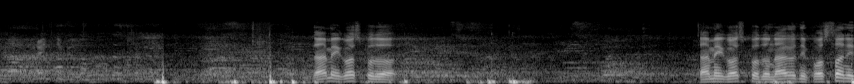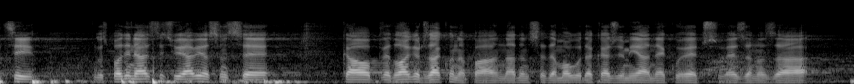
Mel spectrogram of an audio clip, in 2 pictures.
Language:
Serbian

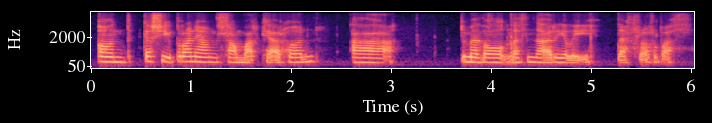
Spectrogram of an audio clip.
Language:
Welsh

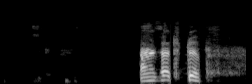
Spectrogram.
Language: Uzbek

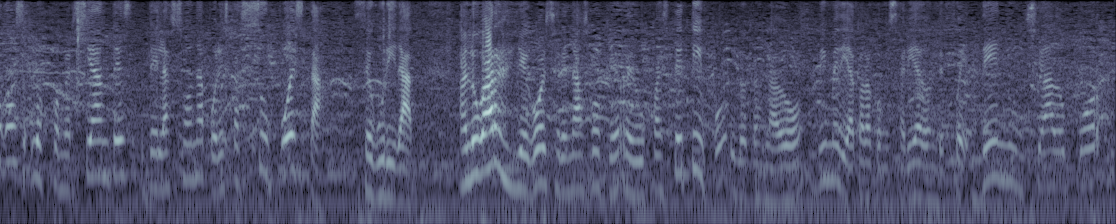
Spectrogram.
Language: Spanish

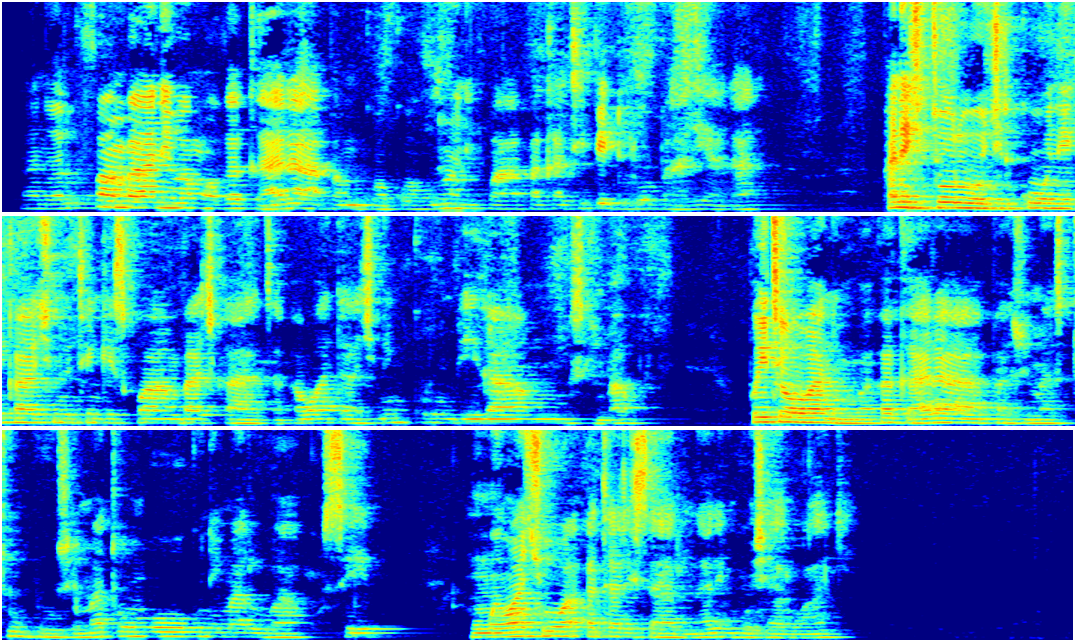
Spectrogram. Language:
Shona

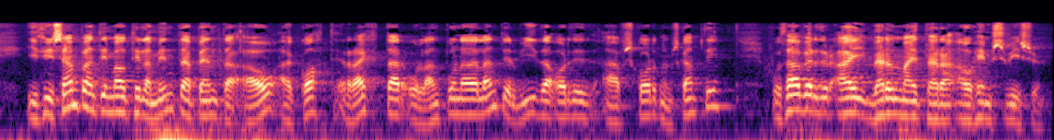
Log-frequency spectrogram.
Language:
Icelandic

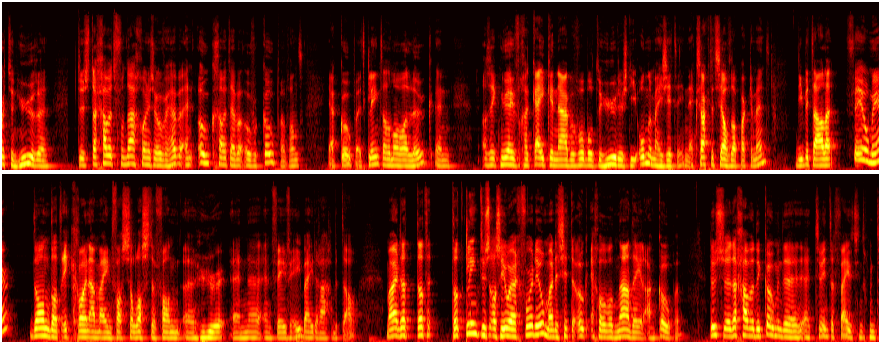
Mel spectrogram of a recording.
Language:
Dutch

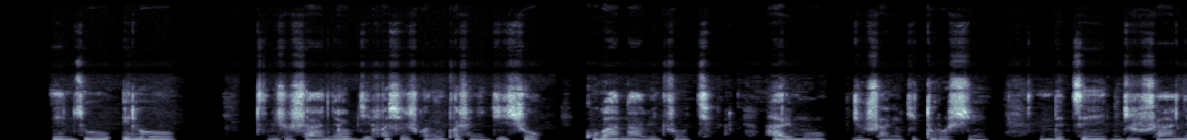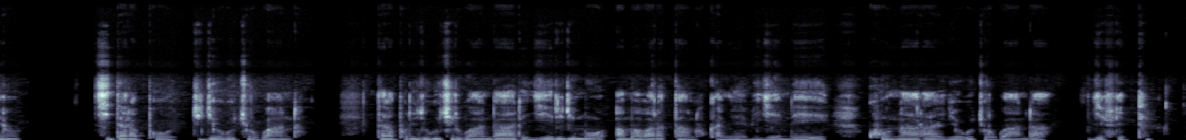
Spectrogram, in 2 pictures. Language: Kinyarwanda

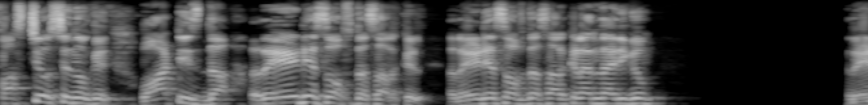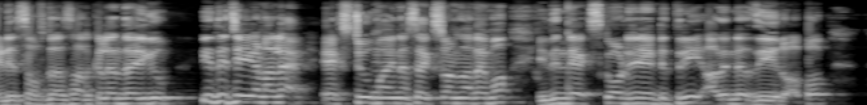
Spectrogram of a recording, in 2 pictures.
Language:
Malayalam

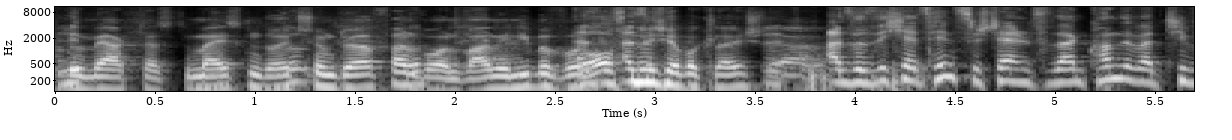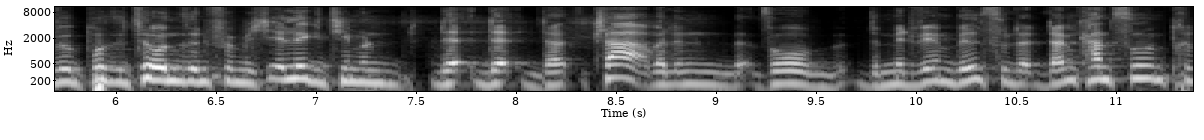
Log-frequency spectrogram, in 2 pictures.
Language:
German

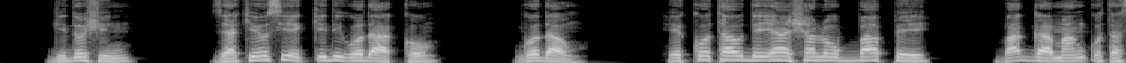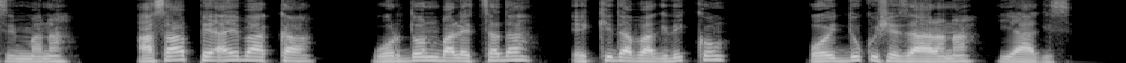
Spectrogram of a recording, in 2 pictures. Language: Gofa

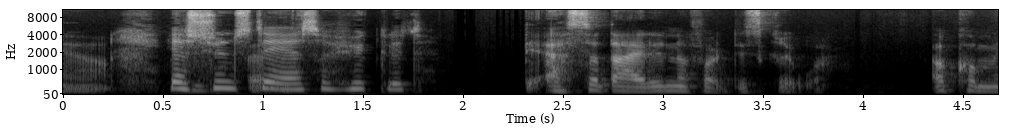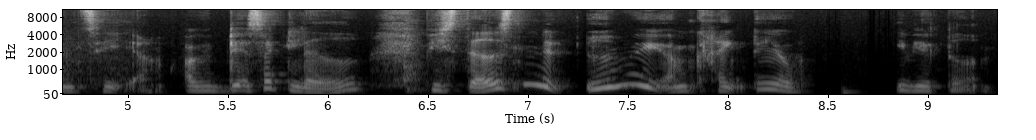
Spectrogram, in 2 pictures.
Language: Danish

